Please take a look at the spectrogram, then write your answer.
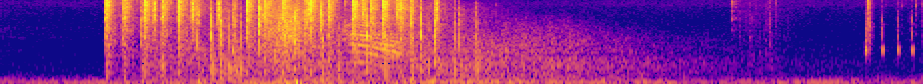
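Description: Gunfire in the Starfield video game: a rapid, loud automatic burst rattles off for about two seconds and trails into a fading echo. A few shorter, fainter volleys follow near the end.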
